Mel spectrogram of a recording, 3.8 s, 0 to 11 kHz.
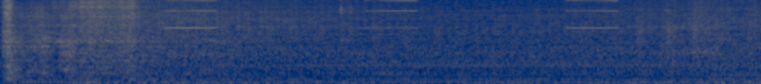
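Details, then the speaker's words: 2005 Peugeot 206 (1.4 per title, called 1.6) with codes P0204, P0300 and P1336, restarted after clearing codes: uneven, lumpy idle with an irregular stumble, still rough; one injector is not heard clicking, so an injector fault is suspected. "so you can hear it's still a bit rough at the moment i'll keep my all right i'll have a listen so i still cannot hear that injector so to me it's like an injector issue"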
